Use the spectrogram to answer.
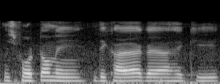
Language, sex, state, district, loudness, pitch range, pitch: Hindi, male, Haryana, Charkhi Dadri, -15 LUFS, 165-170 Hz, 170 Hz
